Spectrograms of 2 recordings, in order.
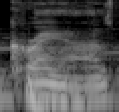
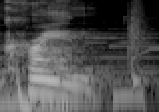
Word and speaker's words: crayon: I mean, I could go on about the colors of the crayons because those are incredible. And I hate when people pronounce it crayon. Shut up, it's crayon. It's an O in there.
